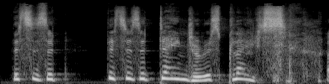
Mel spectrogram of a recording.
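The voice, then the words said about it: Put-on British accent. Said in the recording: “British accent”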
